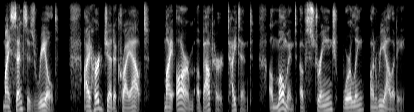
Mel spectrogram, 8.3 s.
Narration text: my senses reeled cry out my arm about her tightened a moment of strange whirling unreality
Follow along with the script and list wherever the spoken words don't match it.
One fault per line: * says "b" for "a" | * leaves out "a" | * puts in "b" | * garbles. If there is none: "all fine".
* puts in "i heard jetta"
